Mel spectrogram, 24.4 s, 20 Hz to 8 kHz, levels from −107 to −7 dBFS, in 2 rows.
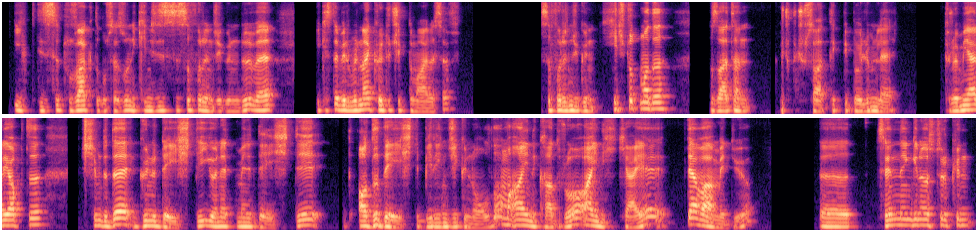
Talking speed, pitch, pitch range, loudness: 125 wpm, 125 Hz, 110-145 Hz, -19 LUFS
